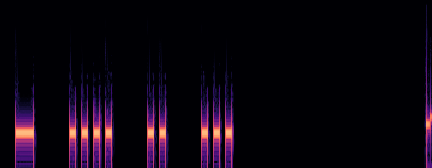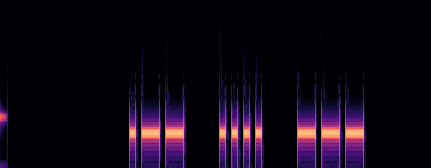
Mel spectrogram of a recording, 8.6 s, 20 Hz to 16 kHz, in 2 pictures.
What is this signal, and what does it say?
Morse code, heard as a keyed tone, about 20 wpm, spaced as for 14 wpm, 700 Hz. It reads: THIS WHO
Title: 237 Lesson 38f - Letter q - Words 20wpm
